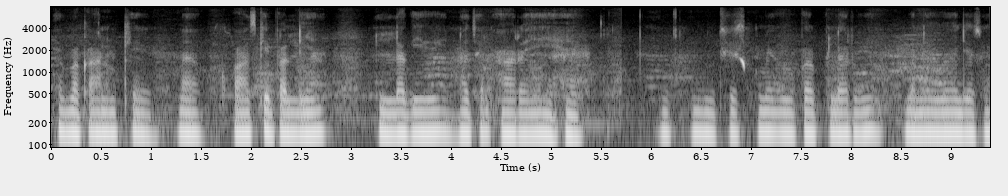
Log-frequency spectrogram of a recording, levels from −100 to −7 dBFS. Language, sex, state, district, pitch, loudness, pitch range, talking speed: Hindi, male, Bihar, Gaya, 140 Hz, -27 LUFS, 135-140 Hz, 120 wpm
